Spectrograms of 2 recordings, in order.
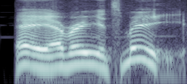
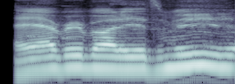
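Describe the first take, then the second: First: It is said in a put-on Spamton voice. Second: It is said in a natural voice.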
